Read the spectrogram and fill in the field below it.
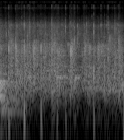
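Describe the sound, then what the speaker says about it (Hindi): Audience applause for Vijayanand at a school science project exhibition, a steady dense clapping throughout with a few sharper individual claps standing out. "एक बार फिर से जोरदार तालियां विजयानंद के लिए"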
